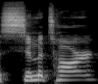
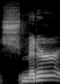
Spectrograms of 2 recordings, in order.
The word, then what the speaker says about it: scimitar: A scimitar. You know those big Arabian swords that are curved? Schmitter is how I used to pronounce it when I was a kid.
